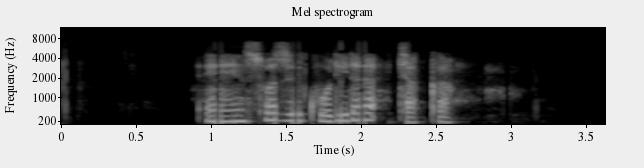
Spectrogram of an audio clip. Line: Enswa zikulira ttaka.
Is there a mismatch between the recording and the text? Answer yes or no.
no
